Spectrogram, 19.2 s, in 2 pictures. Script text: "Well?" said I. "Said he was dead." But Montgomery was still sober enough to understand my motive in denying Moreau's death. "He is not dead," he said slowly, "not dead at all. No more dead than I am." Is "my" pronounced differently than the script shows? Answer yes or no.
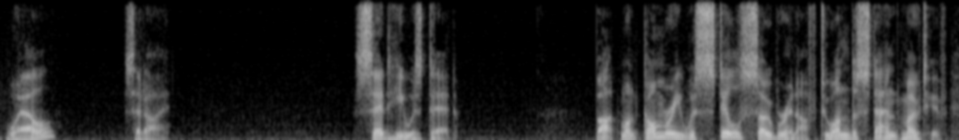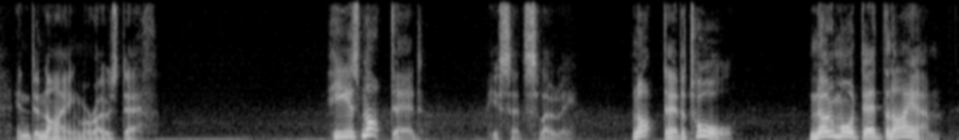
yes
